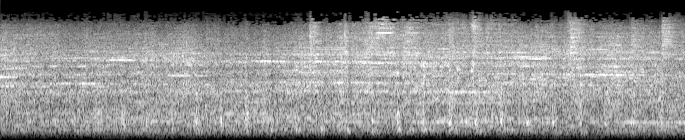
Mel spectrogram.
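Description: Double-stack intermodal well cars rolling past at close range: steady rumble and rattle of steel wheels on rail, with a few clicks from wheels crossing rail joints around the middle and faint, thin high squeals from the wheels.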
